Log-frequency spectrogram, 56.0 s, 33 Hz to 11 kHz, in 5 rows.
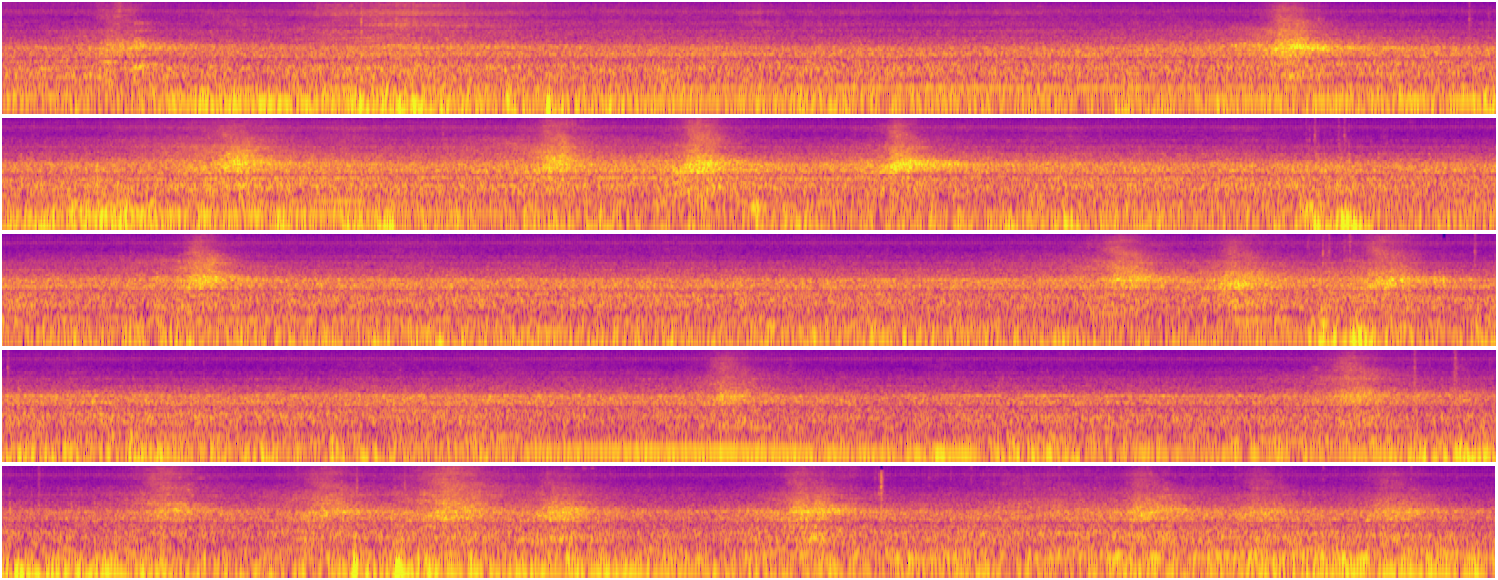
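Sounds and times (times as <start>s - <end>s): car driving low rumble: 0.0s - 56.0s.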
